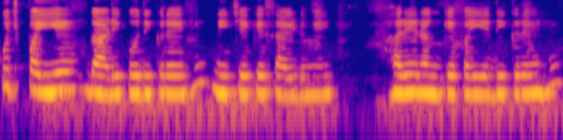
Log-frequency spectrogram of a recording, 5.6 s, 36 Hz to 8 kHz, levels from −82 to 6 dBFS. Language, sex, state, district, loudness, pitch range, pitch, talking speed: Hindi, female, Punjab, Fazilka, -16 LUFS, 215-225 Hz, 220 Hz, 190 wpm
